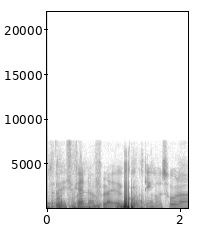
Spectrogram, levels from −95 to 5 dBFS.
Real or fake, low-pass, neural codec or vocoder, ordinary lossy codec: real; none; none; none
